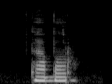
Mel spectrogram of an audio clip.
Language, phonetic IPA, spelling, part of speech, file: Polish, [ˈtabɔr], tabor, noun, LL-Q809 (pol)-tabor.wav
